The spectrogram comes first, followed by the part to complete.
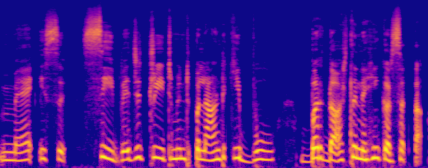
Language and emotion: Urdu, disgusted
